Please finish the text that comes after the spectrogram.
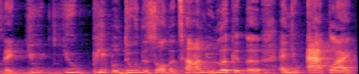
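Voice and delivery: mildly mock the clerk's accusation; lightly voiced accusing worker.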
